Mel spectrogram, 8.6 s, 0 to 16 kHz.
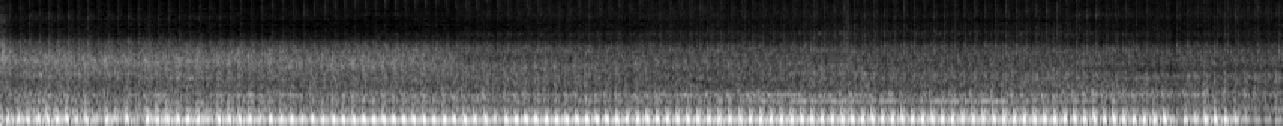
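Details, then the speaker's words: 1977 Honda CB100 K3 with CDI and GL Pro or Mega Pro carburettor mounted without insulator, compression still good, before engine overhaul: noisy clattery mechanical rattle over the single's thump, idle stays high even with the idle screw backed out. "Suara mesin berisik ya. Untuk suara mesin agak berisik. Terus untuk karbu idle-nya tidak bisa turun."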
